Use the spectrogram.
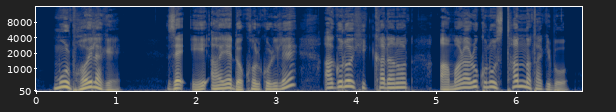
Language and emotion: Assamese, fearful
